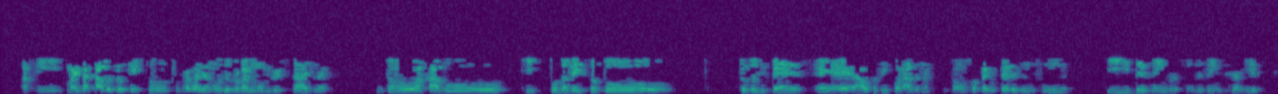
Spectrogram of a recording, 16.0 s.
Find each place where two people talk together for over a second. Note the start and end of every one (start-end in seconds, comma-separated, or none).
none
